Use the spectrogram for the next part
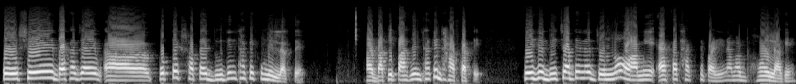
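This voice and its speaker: A woman's voice: on the high side, expressive, racing, dark tone. A woman in her thirties from Bangladesh telling a radio host her own life story in an earnest, urgent way, acting out the quoted dialogue as she goes. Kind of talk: emotional personal storytelling.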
